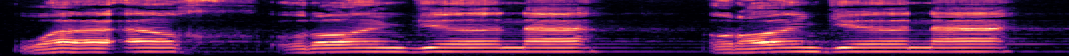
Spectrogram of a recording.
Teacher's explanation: Hukum bacaan qalqalah ingat harus dipantulkan.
